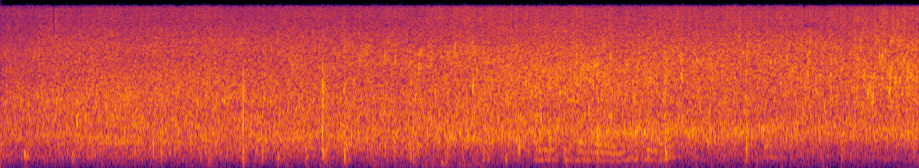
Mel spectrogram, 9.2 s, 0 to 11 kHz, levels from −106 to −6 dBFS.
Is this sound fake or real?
fake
